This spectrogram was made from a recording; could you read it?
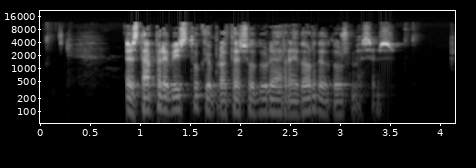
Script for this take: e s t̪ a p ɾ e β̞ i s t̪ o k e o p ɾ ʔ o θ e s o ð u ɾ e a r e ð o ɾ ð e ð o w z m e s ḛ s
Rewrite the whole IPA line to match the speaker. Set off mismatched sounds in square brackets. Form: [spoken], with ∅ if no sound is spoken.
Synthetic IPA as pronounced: e s t̪ a p ɾ e β̞ i s t̪ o k e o p ɾ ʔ o θ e s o ð u ɾ e a r e ð o ɾ ð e ð o w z m e s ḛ s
